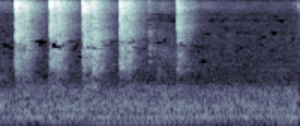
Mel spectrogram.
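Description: Irregular, sharp crackling pops from cooking on the stove, as a pot of broth comes to the boil and a pan of oil heats. They come about seven times, mostly in the first second, then thin out.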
